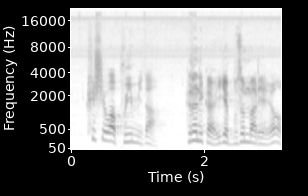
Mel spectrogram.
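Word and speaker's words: Ξ: 오늘 귀한 본문 말씀을 통해서 어 X라고 돼 있는데 X가 아니고 크시라고 읽습니다.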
